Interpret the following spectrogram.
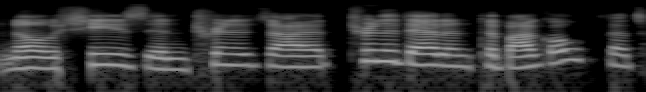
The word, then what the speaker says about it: Trinidad and Tobago: I know Phoenix you may not know, she's in Trinidad and Tobago. That's how you pronounce it?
